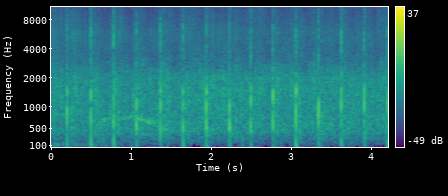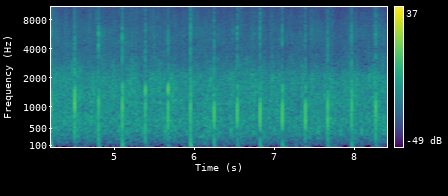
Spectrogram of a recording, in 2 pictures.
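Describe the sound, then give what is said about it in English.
An audience applauds to welcome a new community member, a steady wash of clapping with sharp individual claps standing out throughout. “Can I suggest that you put your hands together and offer a real warm welcome to Joe?”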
